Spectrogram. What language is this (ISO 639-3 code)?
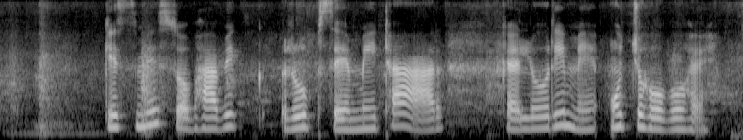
mag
